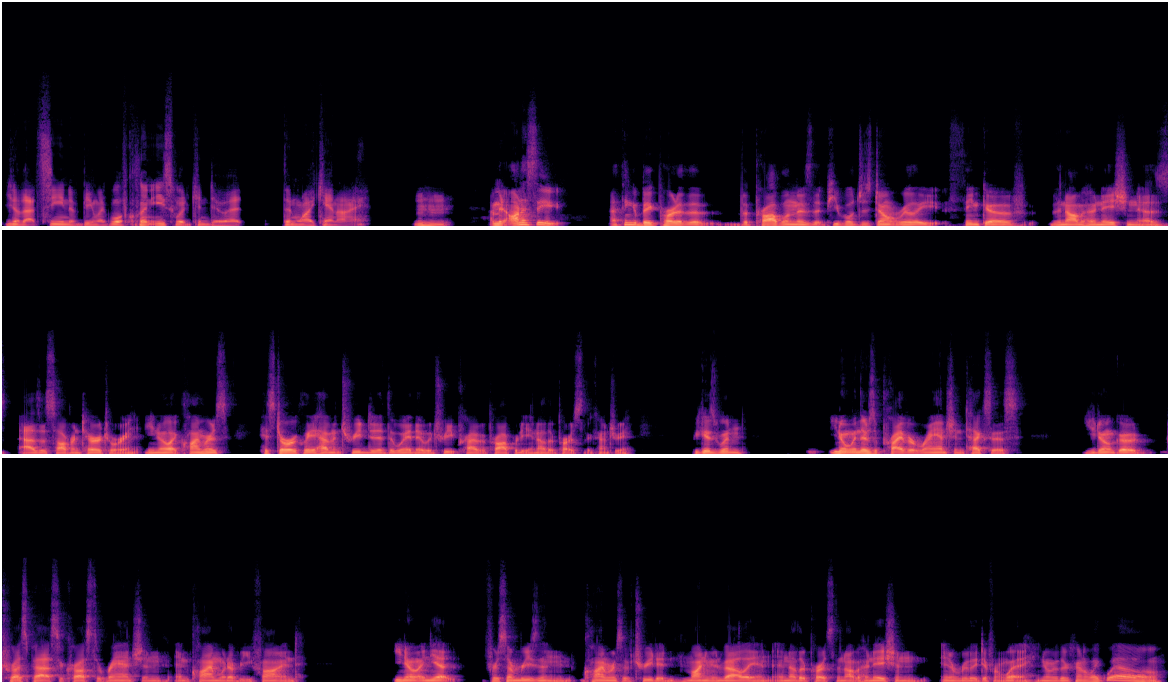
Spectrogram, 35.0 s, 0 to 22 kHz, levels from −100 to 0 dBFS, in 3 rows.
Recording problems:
muffled; slightly; fading above 3 kHz

